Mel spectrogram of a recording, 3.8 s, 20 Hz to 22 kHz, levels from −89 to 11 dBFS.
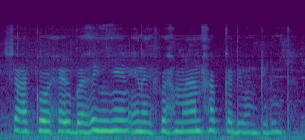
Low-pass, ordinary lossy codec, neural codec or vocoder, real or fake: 10.8 kHz; none; none; real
